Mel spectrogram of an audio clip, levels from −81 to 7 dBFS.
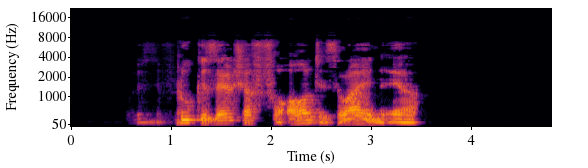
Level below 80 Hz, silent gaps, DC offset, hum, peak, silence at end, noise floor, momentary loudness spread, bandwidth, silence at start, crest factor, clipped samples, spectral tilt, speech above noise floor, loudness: -52 dBFS; none; under 0.1%; none; -2 dBFS; 1.35 s; -83 dBFS; 13 LU; 7.6 kHz; 0.65 s; 16 dB; under 0.1%; -6 dB/octave; 68 dB; -16 LUFS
